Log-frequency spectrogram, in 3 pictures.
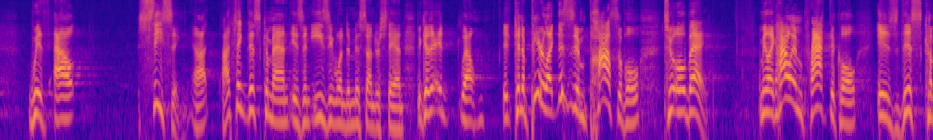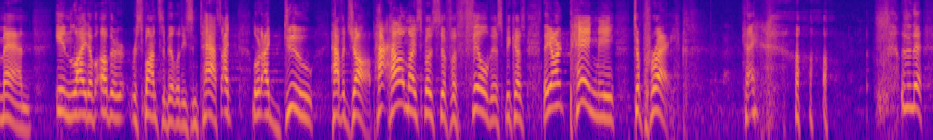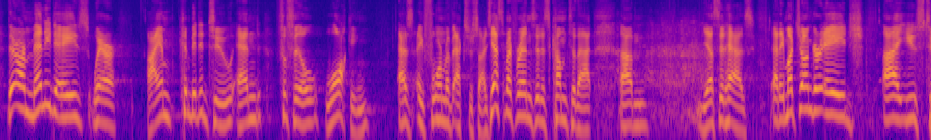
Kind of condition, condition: setting, large echoing room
